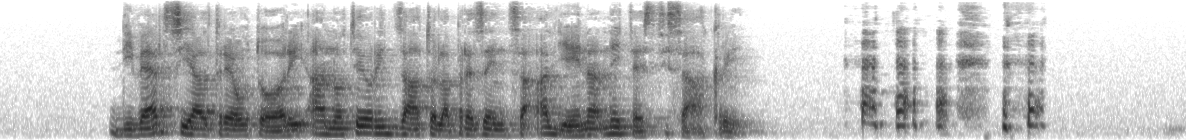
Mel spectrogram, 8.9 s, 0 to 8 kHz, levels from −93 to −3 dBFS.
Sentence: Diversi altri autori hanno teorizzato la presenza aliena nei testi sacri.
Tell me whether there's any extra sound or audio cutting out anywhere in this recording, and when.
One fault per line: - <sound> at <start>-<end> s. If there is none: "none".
- laugh at 6.3-7.9 s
